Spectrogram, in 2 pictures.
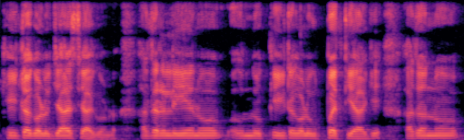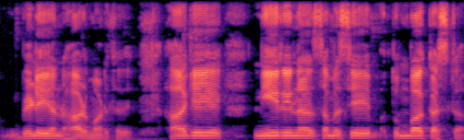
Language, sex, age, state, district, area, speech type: Kannada, male, 60+, Karnataka, Udupi, rural, spontaneous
